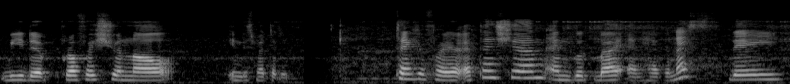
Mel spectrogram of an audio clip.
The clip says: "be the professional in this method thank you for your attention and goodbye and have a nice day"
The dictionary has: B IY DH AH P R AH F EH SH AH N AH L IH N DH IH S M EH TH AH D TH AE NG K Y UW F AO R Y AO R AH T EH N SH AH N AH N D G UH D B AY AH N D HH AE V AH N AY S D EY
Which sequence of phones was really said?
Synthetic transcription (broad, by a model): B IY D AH P R AH F EH SH AH N AH L IH N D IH S M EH T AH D T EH NG K Y UW F AO R Y AO R AH T EH N SH AH N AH N G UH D B AY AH N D HH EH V AH N AY S D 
